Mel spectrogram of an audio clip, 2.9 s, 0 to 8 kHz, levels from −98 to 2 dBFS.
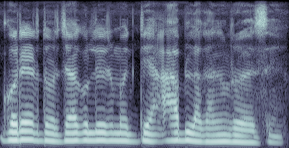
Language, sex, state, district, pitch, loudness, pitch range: Bengali, male, Assam, Hailakandi, 155 Hz, -16 LUFS, 135-160 Hz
